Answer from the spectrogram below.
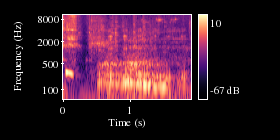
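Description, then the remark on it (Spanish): A frightened dog named Jim growls low and steadily, a rumbling snarl that holds for about a second and a half after a brief higher yelp-like note at the start. “¿Qué te pasa, maldito perro? ¿A qué le tienes miedo?”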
